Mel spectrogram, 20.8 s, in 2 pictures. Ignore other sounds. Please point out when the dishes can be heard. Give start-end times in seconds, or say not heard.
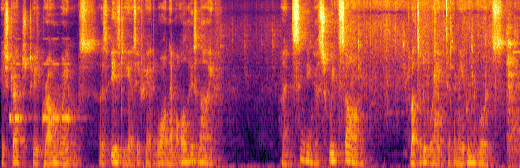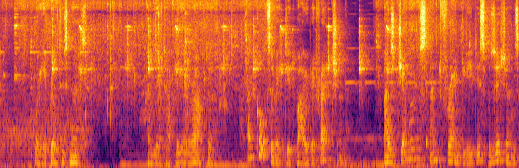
10.1-18.4.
